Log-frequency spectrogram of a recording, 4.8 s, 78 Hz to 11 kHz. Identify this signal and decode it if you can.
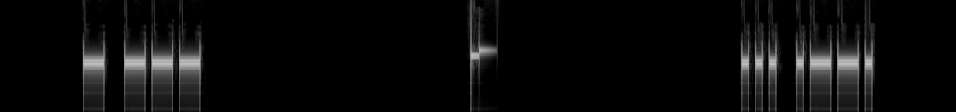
Morse code, heard as a keyed tone, about 36 wpm, 700 Hz. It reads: TO SP
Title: Top Two Letter Combinations in Words 35wpm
